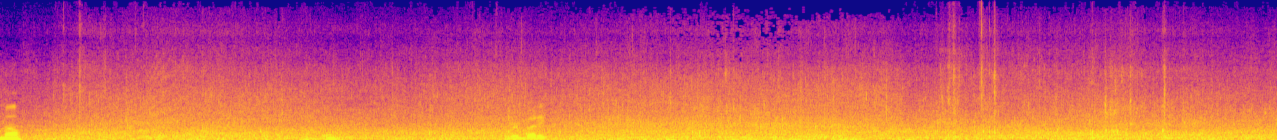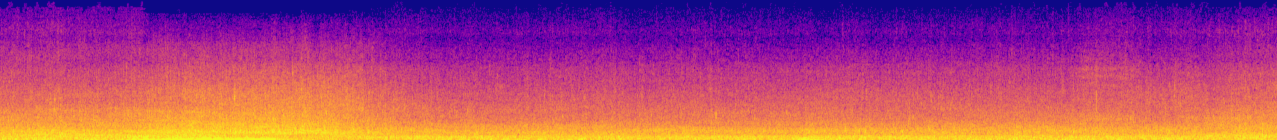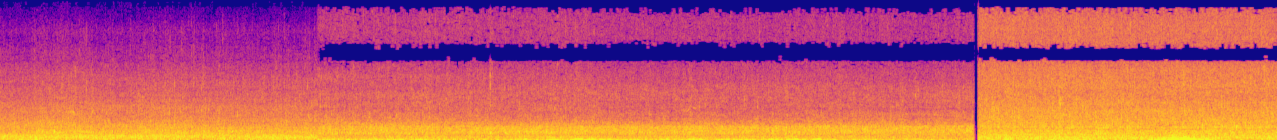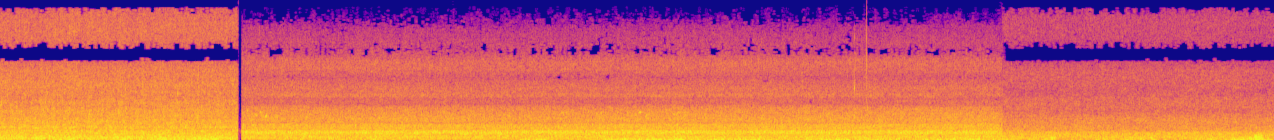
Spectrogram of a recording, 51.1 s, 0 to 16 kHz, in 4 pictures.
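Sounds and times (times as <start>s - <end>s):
stream running over rocks: 0.0s - 51.0s
wind on microphone: 0.2s - 17.2s, 28.3s - 40.7s, 43.5s - 51.0s.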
